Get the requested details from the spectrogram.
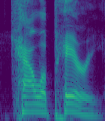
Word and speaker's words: Calipari: Cal himself says Calipari, as in pair of seagulls, pair of dolls. – So my gut was right. – Yes, Calipari. So if you do a pronunciation guide, like Cala-Perry.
